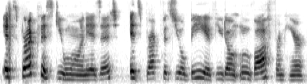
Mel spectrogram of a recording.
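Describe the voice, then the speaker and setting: A woman's voice: medium pitch, normal speed, natural voice. A woman voicing an ogre's big, bossy wife who scolds and coaxes in a children's puppet show. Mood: gruff warning. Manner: sing-song, swooping between scolding and coaxing.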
